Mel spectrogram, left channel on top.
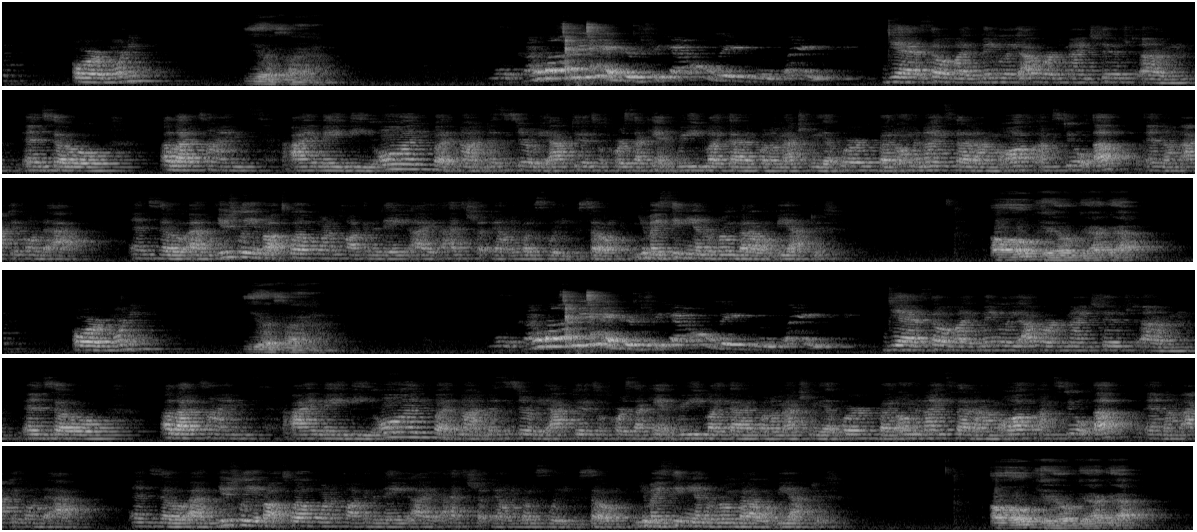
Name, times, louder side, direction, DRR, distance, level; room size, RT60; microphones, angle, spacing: voice 1, 0.7-1.4 8.8-13.1 13.5-23.0 23.3-24.6 25.1-32.2, equal, 55° left, -7 dB, 0.9 m, -30 dB
voice 2, 2.4-3.2 33.7-35.1, equal, 55° right, -6 dB, 0.8 m, -28 dB
voice 3, 4.9-8.3, right 1 dB, 10° left, -8 dB, 0.9 m, -28 dB
2.4 x 2.4 x 2.3 m, 0.90 s
head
